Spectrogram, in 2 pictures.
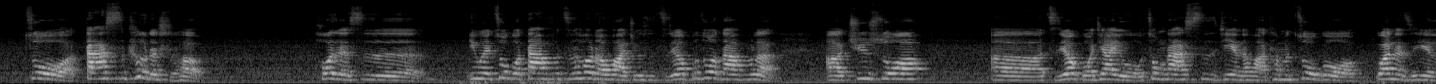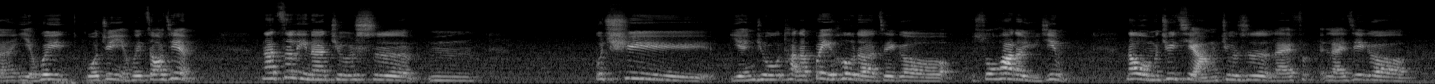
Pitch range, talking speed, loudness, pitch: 190-250 Hz, 200 characters per minute, -27 LUFS, 220 Hz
